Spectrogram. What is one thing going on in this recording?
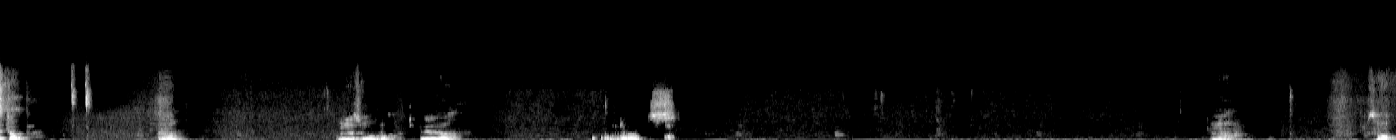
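A man speaks calmly in short phrases, heard through an online call.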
